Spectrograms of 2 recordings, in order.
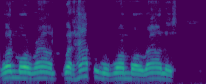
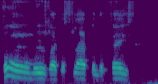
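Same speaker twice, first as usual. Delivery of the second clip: ordinary talk, nothing marked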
